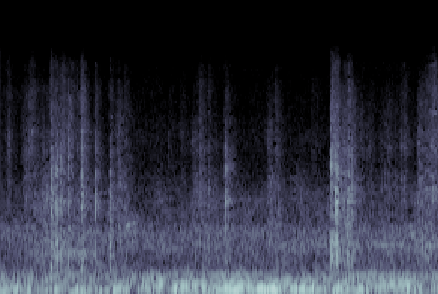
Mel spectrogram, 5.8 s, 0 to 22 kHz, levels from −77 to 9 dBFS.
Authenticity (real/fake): real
